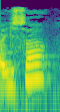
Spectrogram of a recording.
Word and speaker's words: عیسی: کلمه عیسی که ما میگیم تو قرآن همین تعبیرات و آتینا عیسی ابن مریم در حقیقت آمده جزء واژگانی است که ما با تلفظ عربی اون را تلفظ میکنیم، منتها کلمه دخیل اصطلاحاً بهش میگن، یعنی داخل شده در مجموعه کلمات عربی. در لغت سریانی این کلمه عیسی اولش ایشو بوده که همزش افتاده، عرشبت خدمتون می که و یشو یا یشوعا تبدیل شده.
